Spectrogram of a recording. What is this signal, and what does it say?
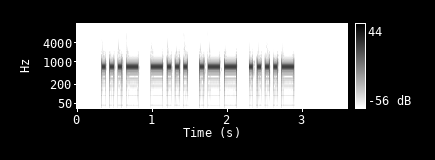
Morse code, heard as a keyed tone, about 22 wpm, 700 Hz. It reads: VBW4
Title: Four Challenging Letter-Number Combinations 22wpm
